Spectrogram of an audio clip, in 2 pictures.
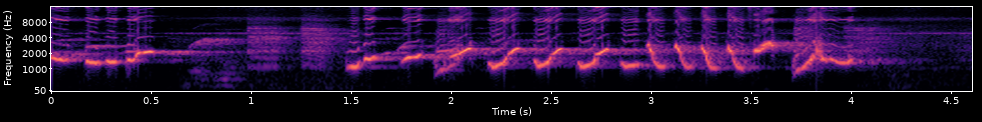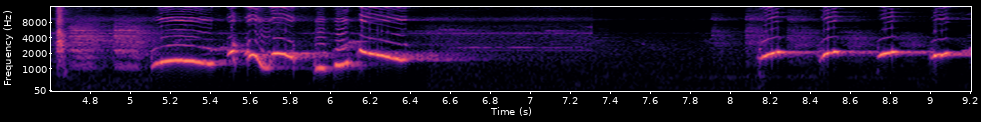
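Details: Singing white-rumped shama, a lure recording to make other birds burst into song in the morning: slurred opening notes, a fast volley of repeated upswept whistles, pauses, then rolling phrases and short repeated calls.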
